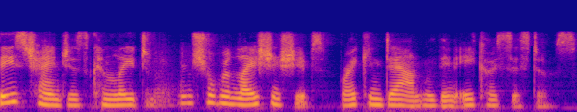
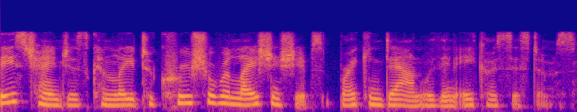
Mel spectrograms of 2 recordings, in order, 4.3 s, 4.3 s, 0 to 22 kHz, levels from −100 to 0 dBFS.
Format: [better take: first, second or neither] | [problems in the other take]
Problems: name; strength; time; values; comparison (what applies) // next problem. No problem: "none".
second | noise reduction (neural mask model DeepFilterNet 3)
